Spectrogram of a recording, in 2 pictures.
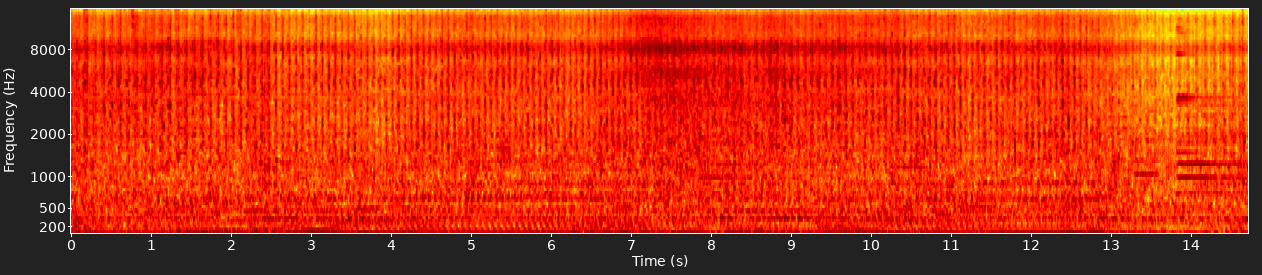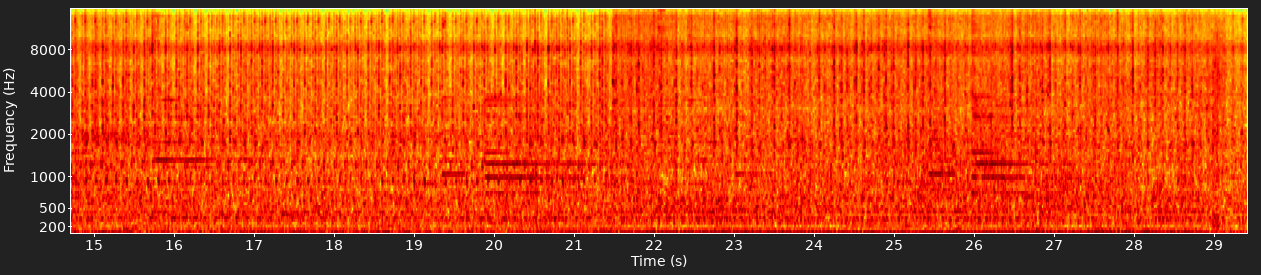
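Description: The Lancair 360's four-cylinder Lycoming piston engine running steadily with its propeller turning, on the first run of the new build. The tone shifts about halfway through.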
